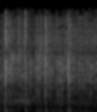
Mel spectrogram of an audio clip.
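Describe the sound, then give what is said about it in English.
An audience claps their hands, a dense, steady wash of applause with a few sharper, louder claps standing out at a regular beat every third of a second. No one speaks. “Give him a big hand clap.”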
